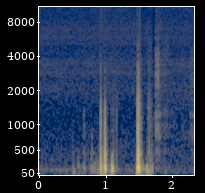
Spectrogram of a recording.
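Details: At 37 weeks of pregnancy: short, deep gurgling rumbles in two clusters, typical of stomach or bowel rumbling.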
